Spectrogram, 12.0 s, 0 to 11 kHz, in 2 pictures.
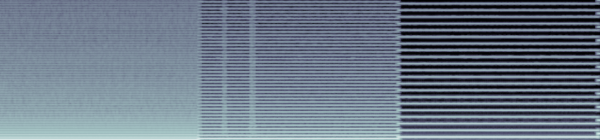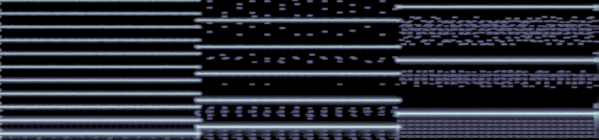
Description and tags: Pitch Reference Square for Morphagene
6 octaves of a simple square wave in concert C for reference. Tuning oscillators has never been easier! Just patch an oscillator output into the Morphagene input, select an octave with the Organize control and dial Sound on Sound to mix the two to assist in tuning.
mgreel, morphagene, pitch, reference, utility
